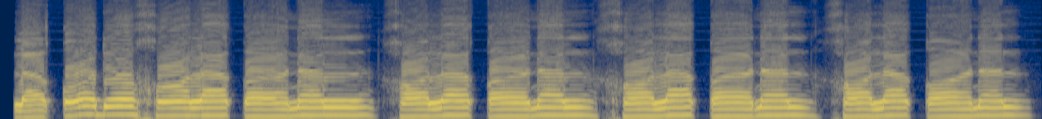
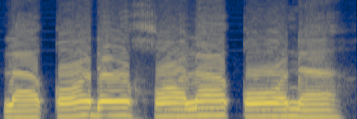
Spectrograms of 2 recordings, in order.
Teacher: Di antara yang menjadi kesalahan itu adalah menipiskan qofnya. Memang qof itu betul dia qalqalah memantul. Akan tapi kita juga jangan melupakan jangan melupakan sifat tebalnya.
